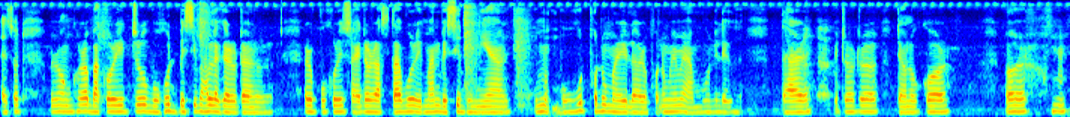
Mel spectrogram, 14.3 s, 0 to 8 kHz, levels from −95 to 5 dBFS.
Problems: constant background noise, background conversations at intervals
